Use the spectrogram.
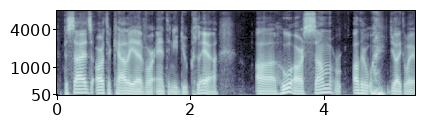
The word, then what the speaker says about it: Duclair: Besides Arthur Kaliev or Anthony Duclair, who are some other... Do you like the way I pronounce that?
